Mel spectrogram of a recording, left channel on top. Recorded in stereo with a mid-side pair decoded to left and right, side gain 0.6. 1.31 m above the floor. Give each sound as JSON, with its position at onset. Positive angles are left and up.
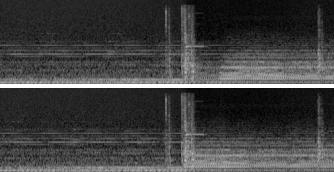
{"t": 1.6, "sound": "a microwave", "azimuth_deg": -5}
